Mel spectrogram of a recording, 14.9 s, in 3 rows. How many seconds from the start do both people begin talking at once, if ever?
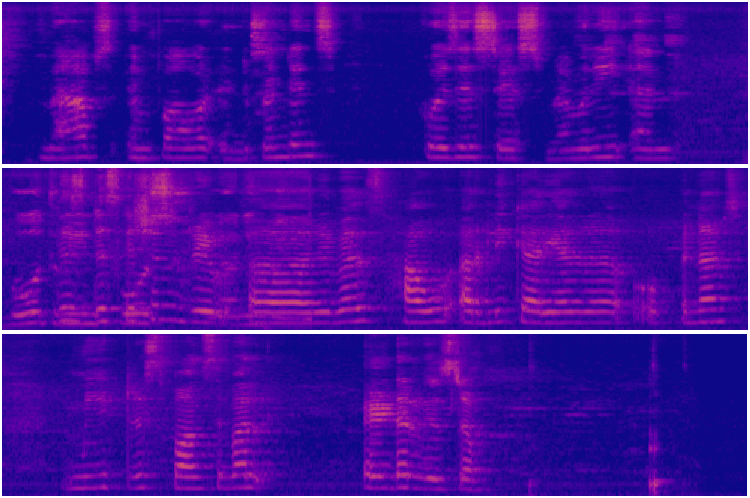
5.3 s

